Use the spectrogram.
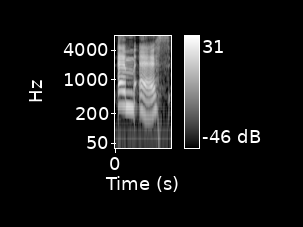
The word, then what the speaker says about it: Ms.: So, this MS is pronounced Ms. Okay? Or by me, Ms. Ms. So both are okay. Mine's better.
